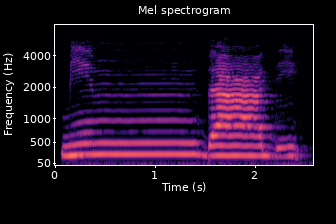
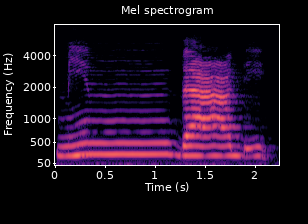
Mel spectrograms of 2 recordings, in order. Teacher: It's going to be pronounced a mim with a ghunna. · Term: qalb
